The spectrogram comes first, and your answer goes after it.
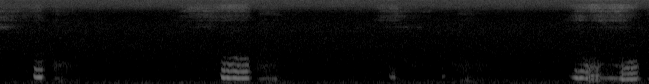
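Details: Quieter snoring from a dog asleep with rolling eyes: a few short, whistly nasal breaths spaced several seconds apart, with a fuller double snore near the end.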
